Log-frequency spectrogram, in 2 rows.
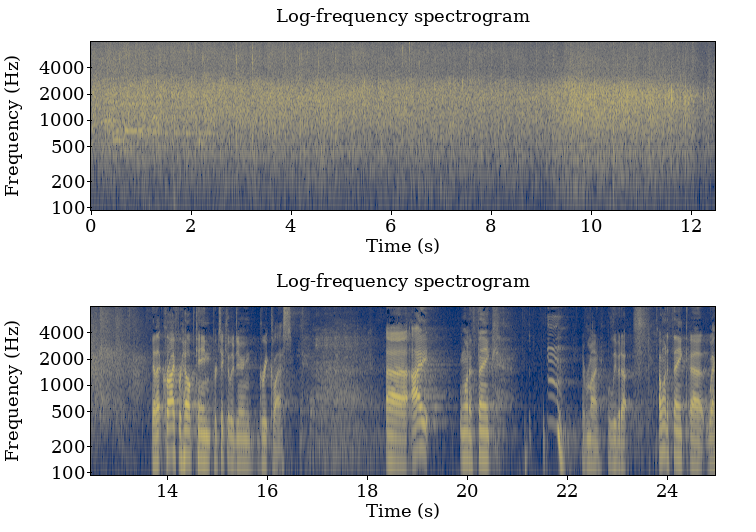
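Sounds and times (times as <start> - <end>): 
audience applause welcoming a guest speaker at a seminary chapel: 0.0 - 13.6
speech: 13.7 - 16.6, 18.4 - 19.3, 19.9 - 20.7, 22.3 - 24.9
laughter: 16.7 - 18.2.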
